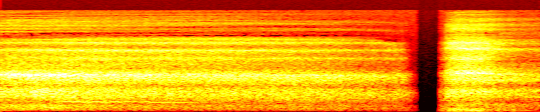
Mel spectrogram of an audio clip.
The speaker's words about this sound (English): place both of your hands as you're sitting down on your stomach and breathe so that your stomach contracts and gets as large as it can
